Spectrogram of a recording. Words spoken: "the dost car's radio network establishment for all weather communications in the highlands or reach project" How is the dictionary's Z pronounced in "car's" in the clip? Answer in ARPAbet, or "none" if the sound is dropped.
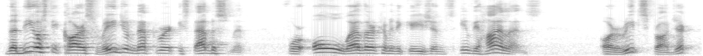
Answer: S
